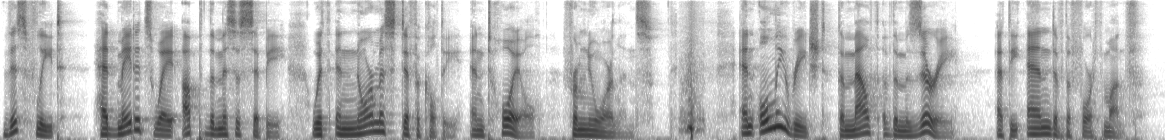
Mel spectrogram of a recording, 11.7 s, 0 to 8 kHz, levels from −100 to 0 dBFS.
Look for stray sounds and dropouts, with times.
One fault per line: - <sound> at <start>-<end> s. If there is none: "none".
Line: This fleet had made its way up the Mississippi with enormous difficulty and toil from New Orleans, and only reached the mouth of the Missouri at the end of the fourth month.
- whoosh at 6.8-7.1 s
